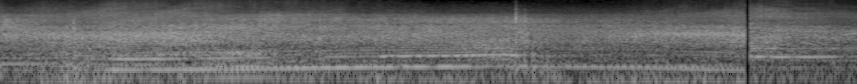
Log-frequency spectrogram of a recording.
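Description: Two sports car engines roar and rev as the cars speed past.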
